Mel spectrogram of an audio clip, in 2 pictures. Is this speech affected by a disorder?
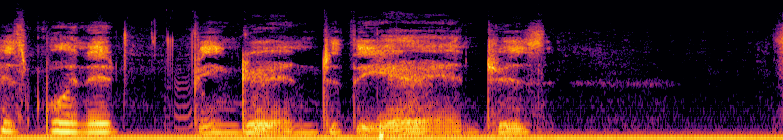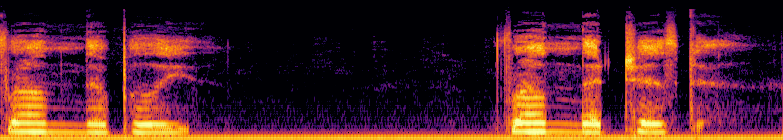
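Yes: cerebral palsy.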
